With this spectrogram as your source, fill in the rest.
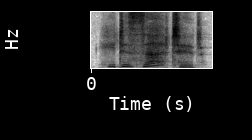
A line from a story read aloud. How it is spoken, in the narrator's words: gasped Kathy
